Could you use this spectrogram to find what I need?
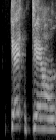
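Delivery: acted angry, getting mad voice. Retelling ordering a frozen woman off a chair, retelling an angry order. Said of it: "because I'm getting mad".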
